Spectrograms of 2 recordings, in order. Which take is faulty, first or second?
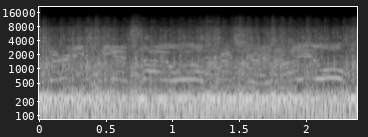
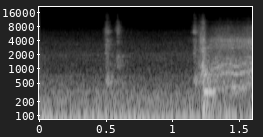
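second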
